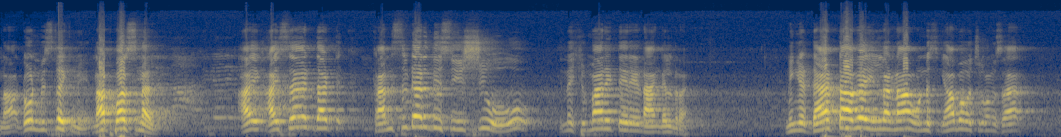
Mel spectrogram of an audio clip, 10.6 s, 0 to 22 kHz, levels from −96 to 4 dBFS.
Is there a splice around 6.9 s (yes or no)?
no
